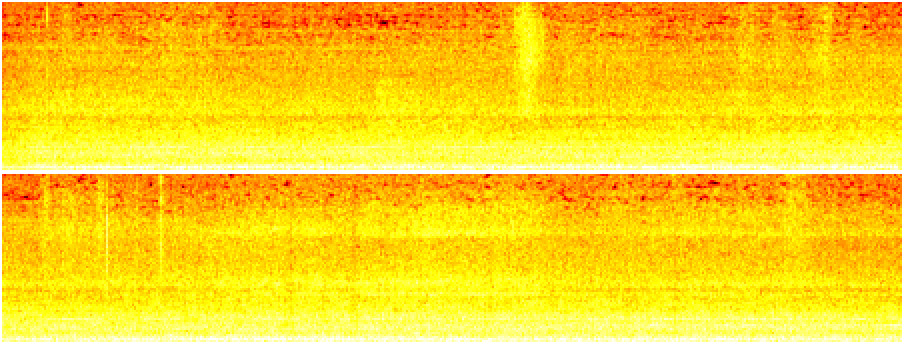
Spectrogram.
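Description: Steady rolling and running noise of a Chemnitz Citybahn tram passing close by and pulling into the stop, with a faint steady hum in the first few seconds.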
